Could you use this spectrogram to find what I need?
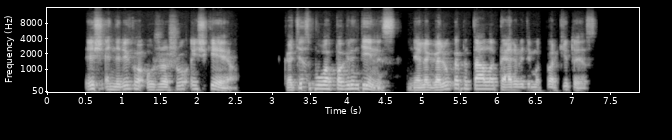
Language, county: Lithuanian, Panevėžys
